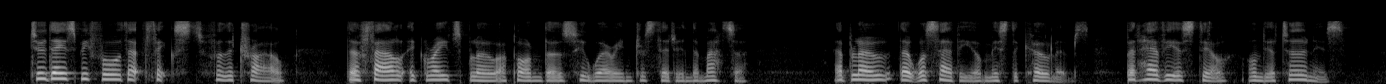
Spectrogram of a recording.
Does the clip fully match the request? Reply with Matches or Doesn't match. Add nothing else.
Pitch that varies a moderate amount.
Matches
